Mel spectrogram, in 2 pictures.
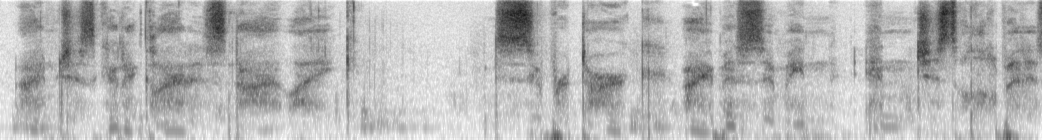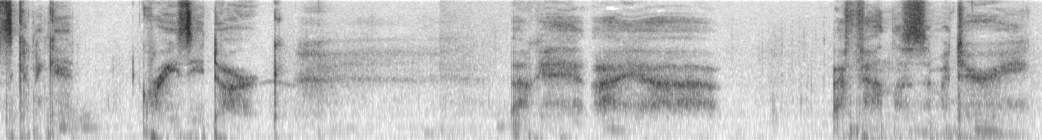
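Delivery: hushed game whisper; leaning in to whisper. Real, not acted. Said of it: "get my whisper voice on".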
